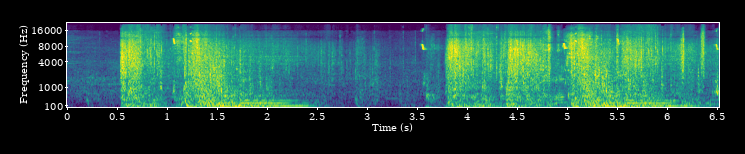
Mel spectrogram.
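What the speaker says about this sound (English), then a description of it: "you can hear those bullets whizzing by him" Gunfire in a competitive Fortnite match at a live Las Vegas event, with dense bursts of shots and impacts in two loud waves separated by a brief lull.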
